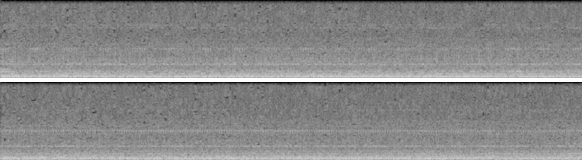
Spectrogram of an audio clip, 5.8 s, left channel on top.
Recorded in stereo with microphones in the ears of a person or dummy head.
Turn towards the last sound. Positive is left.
No sound to turn to.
